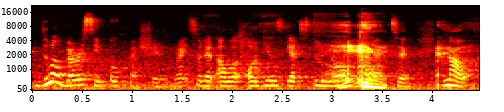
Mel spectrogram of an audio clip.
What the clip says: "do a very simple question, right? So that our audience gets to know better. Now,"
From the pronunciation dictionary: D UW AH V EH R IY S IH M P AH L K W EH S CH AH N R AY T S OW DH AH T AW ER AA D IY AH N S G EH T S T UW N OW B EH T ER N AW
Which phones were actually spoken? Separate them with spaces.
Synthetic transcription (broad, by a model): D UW AH V EH R IY S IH M P AH L K W EH S CH AH N R AY T S OW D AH T AW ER AA D IY AH N S G EH T S T UW N OW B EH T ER N AW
